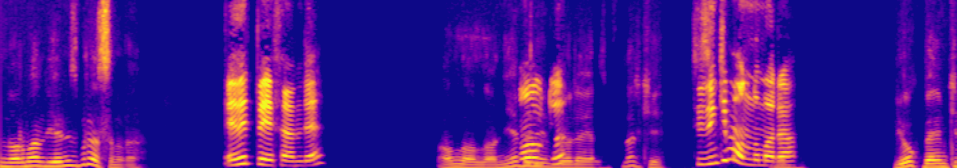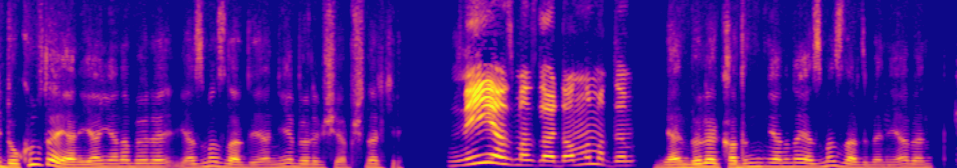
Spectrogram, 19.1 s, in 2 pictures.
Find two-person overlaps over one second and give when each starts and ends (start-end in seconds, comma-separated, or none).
none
